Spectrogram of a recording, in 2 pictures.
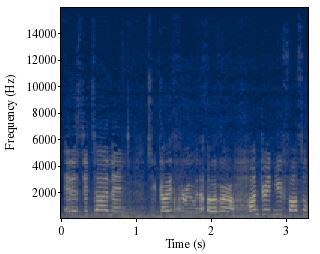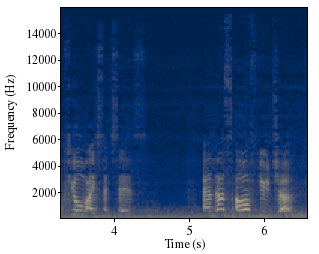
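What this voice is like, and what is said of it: Very posh English accent. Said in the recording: “you can hear the accent. ... very, very posh.”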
